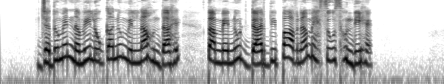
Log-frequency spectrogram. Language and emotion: Punjabi, fearful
